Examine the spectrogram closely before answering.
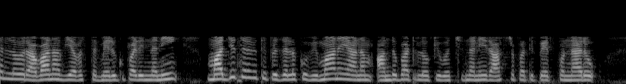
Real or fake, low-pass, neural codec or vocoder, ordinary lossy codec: real; 3.6 kHz; none; none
